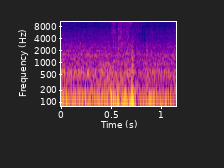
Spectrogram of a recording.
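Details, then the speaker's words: 1983 Mercedes-Benz 240D diesel, four-speed, cruising at 65 mph at roughly 3,000 rpm (estimated, no tachometer), 20 miles into a highway trip. A low, steady diesel hum under road rumble, even and unbroken; normal highway cruise. "Well, we're about 20 mi into the trip up towards the Virginia border and uh the car is doing fantastic. Probably hear it. It's just humming along."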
